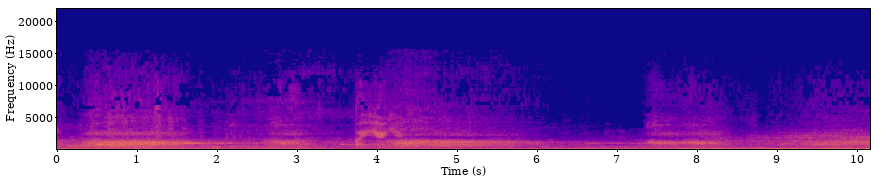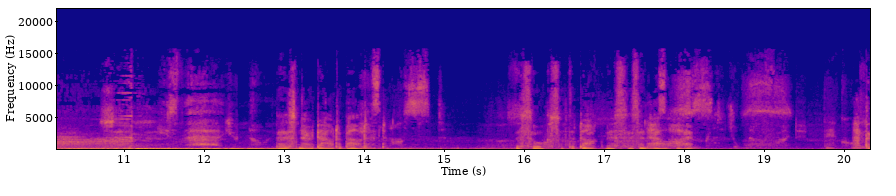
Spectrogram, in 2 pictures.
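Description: A young woman speaks softly and tensely, close by.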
